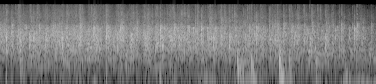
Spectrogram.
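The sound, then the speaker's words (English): A large audience applauds steadily for Senator Harris Wofford as he is welcomed to the stage, a dense wash of clapping hands that holds at a fairly loud, even level throughout with no one speaking over it. “Would you all please give a big round of applause for Senator Harris Wofford?”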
